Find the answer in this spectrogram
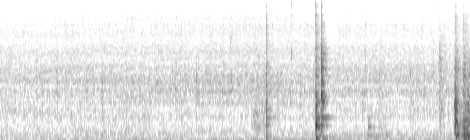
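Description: Chopped sweet potato leaves frying in oil in a non-stick pan, a steady sizzle. A few sharp knocks cut through it in the second half, the last two the loudest.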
